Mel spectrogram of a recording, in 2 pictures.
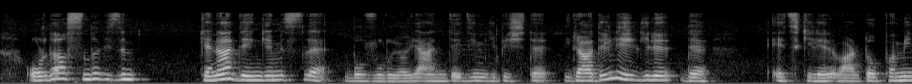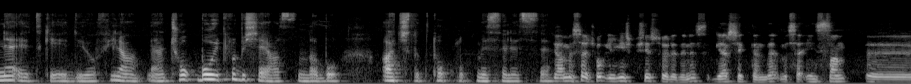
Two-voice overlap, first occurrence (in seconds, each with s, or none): none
